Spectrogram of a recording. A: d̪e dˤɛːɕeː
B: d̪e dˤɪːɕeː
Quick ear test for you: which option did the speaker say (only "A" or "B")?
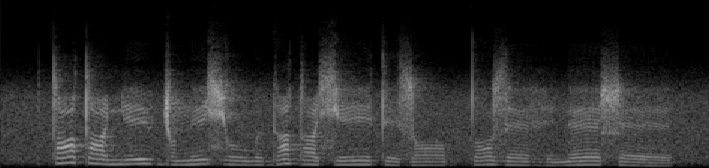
B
